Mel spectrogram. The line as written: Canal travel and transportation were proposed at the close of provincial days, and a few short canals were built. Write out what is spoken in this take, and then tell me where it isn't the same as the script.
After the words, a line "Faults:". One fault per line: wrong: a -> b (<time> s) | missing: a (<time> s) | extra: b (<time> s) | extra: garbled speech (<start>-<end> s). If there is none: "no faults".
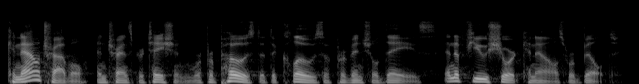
Canal travel and transportation were proposed at the close of provincial days, and a few short canals were built.
Faults:
no faults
